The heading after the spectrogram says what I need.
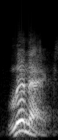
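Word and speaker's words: Linx: It's spelled L-I-N-X. Linex.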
